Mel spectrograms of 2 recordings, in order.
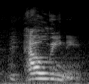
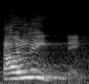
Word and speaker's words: Paolini: my not last name hoini although if you're in Italy it's a little more like Pini you know funnily enough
